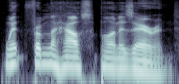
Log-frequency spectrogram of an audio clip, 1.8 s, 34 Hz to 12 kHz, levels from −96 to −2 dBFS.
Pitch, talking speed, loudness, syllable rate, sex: 110 Hz, 270 wpm, -19 LUFS, 6.6 syllables/s, male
